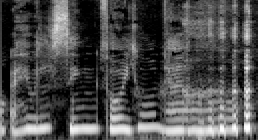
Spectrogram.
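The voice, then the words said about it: Quiet imitation of a singer's voice. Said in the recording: “I like my Bjork impression. ... I hate my Bjork impression. ... you're not good at being quiet.”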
